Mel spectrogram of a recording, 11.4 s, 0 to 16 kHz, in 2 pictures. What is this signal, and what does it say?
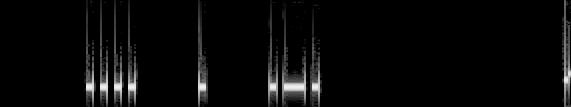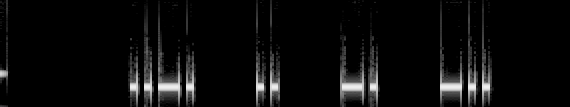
Morse code, heard as a keyed tone, about 17 wpm, spaced as for 10 wpm, 700 Hz. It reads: HER FIND
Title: 3x Character Spacing - Top 100 Words - 17wpm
